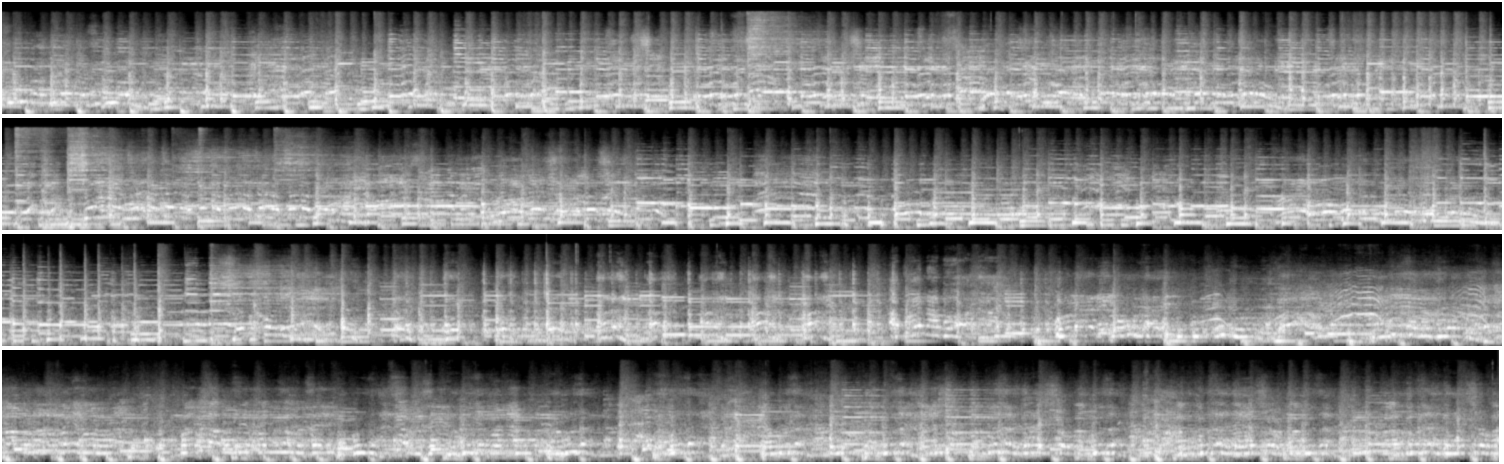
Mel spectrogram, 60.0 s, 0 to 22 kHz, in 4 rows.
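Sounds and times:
drum kit beat: 0.0 - 59.9
keyboard: 0.0 - 59.9
people singing into microphones: 4.2 - 31.4, 32.1 - 59.9.

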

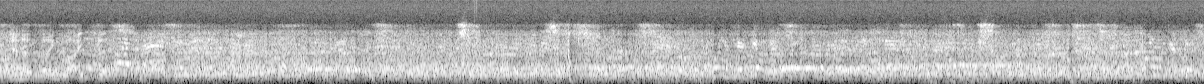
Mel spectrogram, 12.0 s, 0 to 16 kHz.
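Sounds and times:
crowd of voices din: 0.0 - 12.0
sharp knock: 5.5 - 6.6.

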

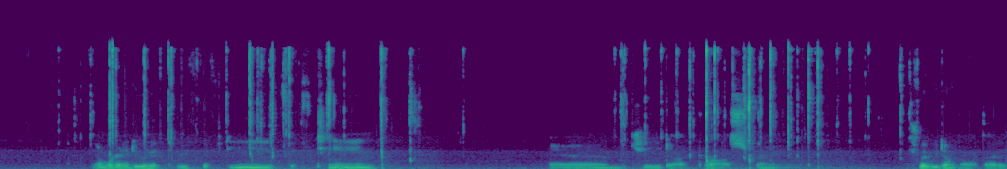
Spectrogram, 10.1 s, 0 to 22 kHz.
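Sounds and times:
keyboard keys clicking: 0.6 - 4.2, 6.1 - 9.2
man talking: 0.9 - 3.9, 5.5 - 8.1, 9.1 - 10.0.

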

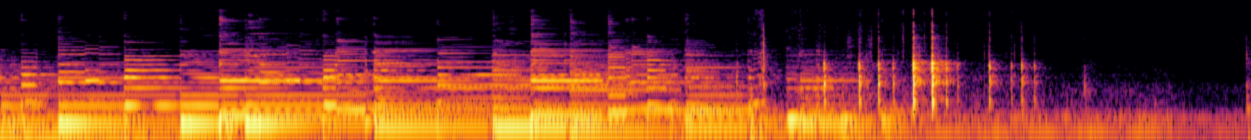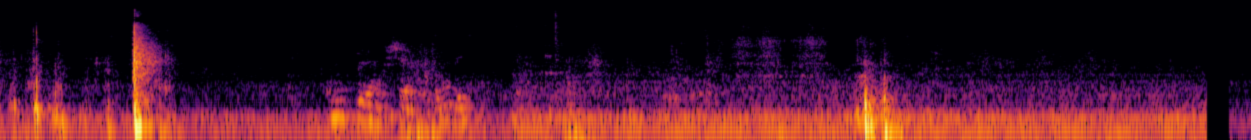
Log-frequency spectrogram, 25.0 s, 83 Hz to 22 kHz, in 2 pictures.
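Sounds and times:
acoustic guitar music: 0.0 - 9.8.

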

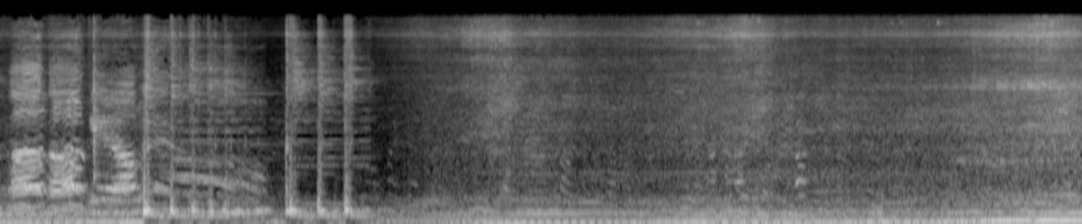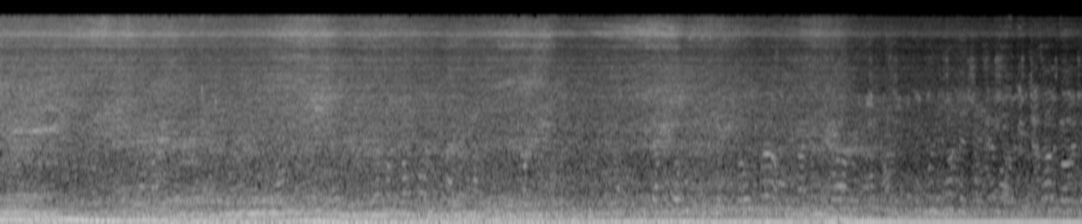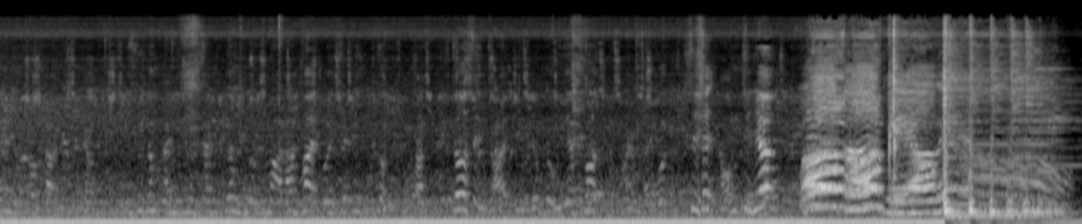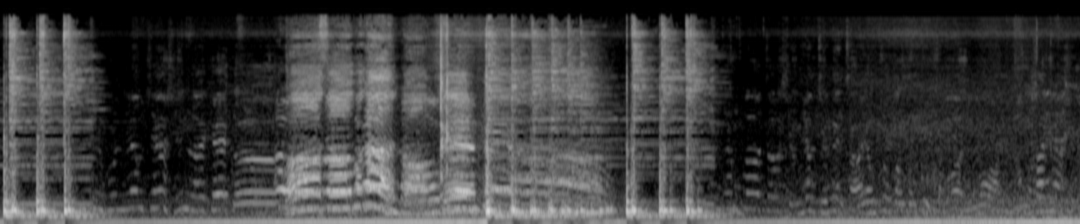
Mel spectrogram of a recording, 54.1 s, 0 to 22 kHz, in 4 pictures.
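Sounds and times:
men chanting: 0.0 - 4.3, 37.0 - 40.7, 43.5 - 48.7.

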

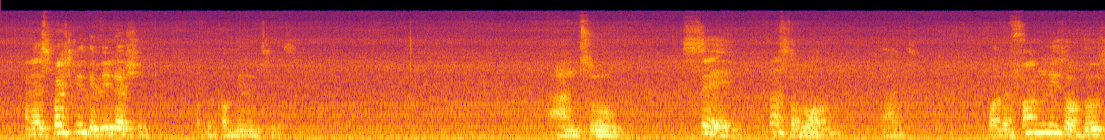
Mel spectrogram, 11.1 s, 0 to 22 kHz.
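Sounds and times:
low background hum and rumble: 0.0 - 11.0.

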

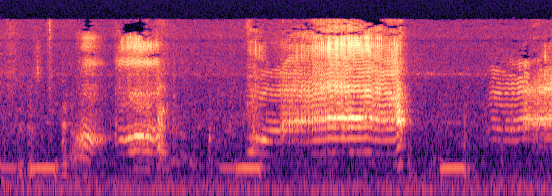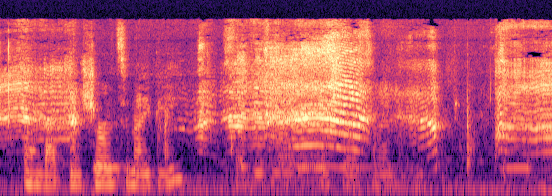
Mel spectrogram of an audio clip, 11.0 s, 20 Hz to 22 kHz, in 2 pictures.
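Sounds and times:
baby crying: 0.8 - 1.7, 2.5 - 4.1, 4.9 - 6.5, 7.4 - 11.0.

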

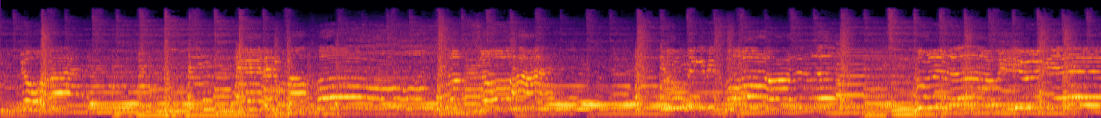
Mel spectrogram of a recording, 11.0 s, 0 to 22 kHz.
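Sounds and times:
blues band playing: 0.0 - 11.0
woman singing long notes: 0.0 - 11.0.

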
